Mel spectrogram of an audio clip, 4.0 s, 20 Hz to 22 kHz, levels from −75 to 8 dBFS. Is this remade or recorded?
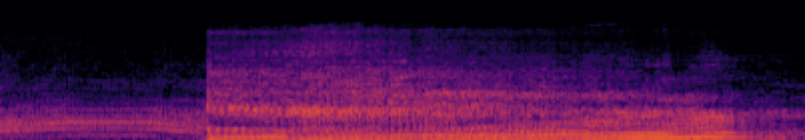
remade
